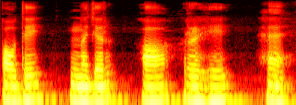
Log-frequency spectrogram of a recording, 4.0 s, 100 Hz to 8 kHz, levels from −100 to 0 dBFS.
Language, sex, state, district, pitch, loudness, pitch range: Hindi, male, Chandigarh, Chandigarh, 110 Hz, -16 LUFS, 110-115 Hz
